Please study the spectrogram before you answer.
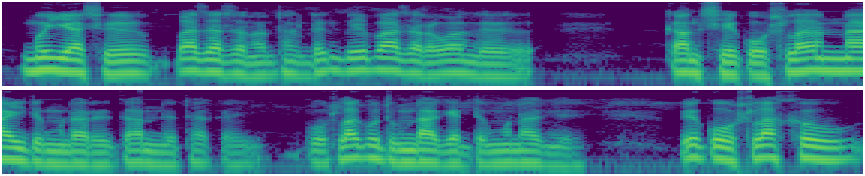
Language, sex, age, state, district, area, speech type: Bodo, male, 45-60, Assam, Chirang, urban, spontaneous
